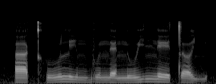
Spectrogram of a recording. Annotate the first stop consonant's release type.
aspirated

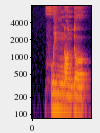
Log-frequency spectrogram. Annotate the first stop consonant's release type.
implosive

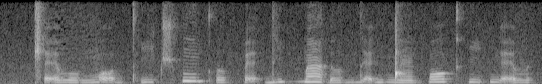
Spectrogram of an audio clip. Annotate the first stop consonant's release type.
click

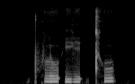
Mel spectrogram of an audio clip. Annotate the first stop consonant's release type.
aspirated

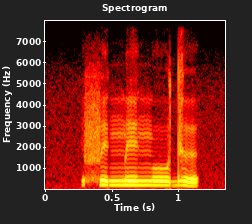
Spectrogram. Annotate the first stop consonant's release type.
plain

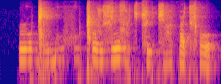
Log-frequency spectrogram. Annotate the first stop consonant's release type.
click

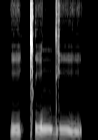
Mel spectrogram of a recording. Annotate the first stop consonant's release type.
click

